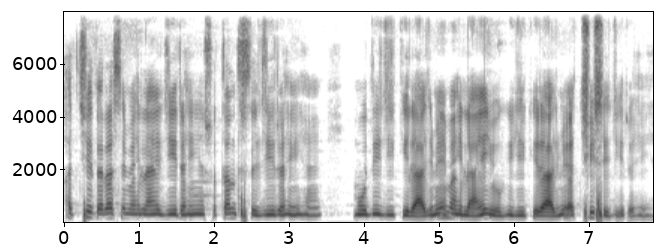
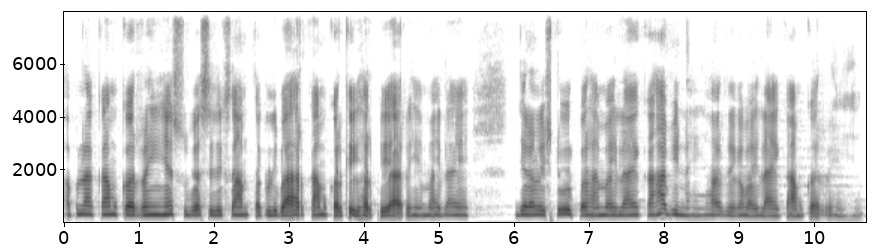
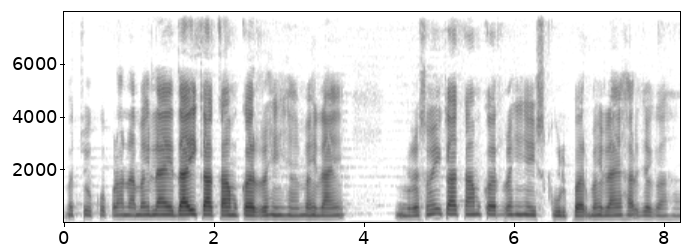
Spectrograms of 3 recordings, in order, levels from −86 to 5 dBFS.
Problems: constant background noise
